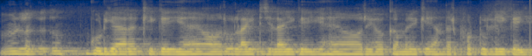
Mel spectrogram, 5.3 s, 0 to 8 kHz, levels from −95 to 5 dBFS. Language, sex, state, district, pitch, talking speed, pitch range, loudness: Hindi, male, Himachal Pradesh, Shimla, 130 Hz, 190 wpm, 125-130 Hz, -16 LUFS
